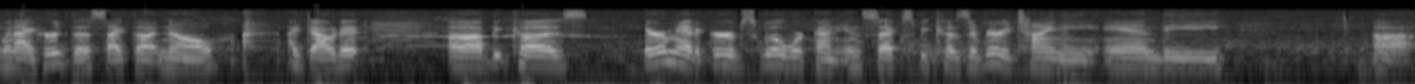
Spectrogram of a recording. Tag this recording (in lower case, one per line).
speech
